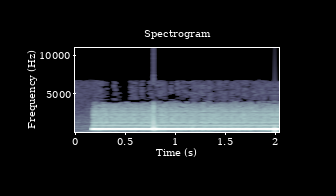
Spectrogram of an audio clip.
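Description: A telephone call rings out and goes unanswered, heard as a loud, steady, unbroken electronic line tone that starts abruptly after a brief silence. No voices are heard.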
